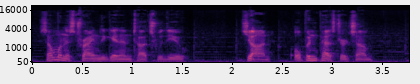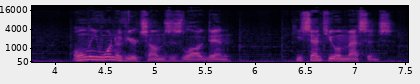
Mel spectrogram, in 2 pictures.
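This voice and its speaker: Wry male narrator over soft music. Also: medium pitch, lively intonation, normal speed. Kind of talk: scripted comic narration in second person.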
